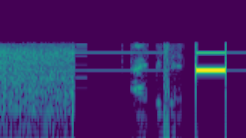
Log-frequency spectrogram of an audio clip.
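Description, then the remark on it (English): An answering machine beep on the phone line of Titan Tool and Die: one loud, steady, mid-pitched electronic tone lasting under half a second, following a burst of hiss and a few faint, clipped bits of voice. “Hi, this is Titan Tool and Die, and we're unable to answer the phone at the moment. Please leave a message.”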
